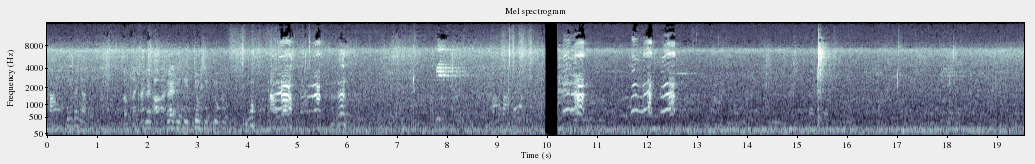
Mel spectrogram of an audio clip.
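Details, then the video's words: Baby monkey Sweet pea cries loudly, angry at his mother: short harmonic wavering squeals come in scattered bursts over a constant low rumble of wind or traffic, with a brief dropout midway. "Baby monkey Sweet pea crying loudly cos he angry his mom"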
